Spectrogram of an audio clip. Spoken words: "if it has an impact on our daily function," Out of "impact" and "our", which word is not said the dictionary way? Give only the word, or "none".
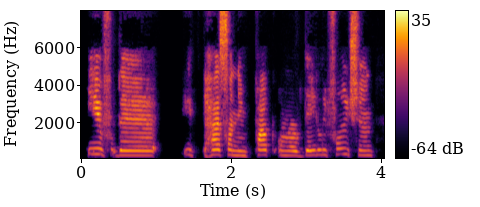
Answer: none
